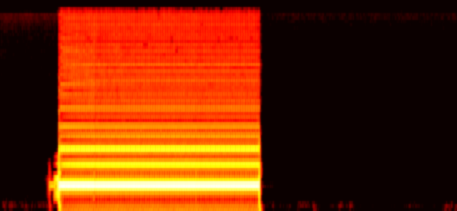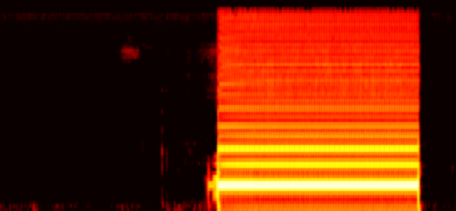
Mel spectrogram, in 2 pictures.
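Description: A phone line rings out: two long, steady buzzing ringback tones, each about two seconds, separated by a long silent pause. Loud and clear, with no one talking.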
